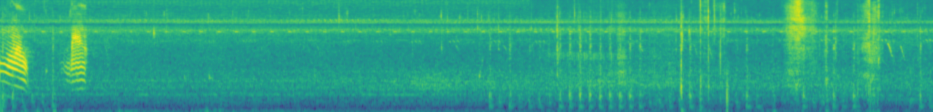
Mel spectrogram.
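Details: A frog being eaten by a snake in a goldfish pond gives loud, shrill, cat-like screams of distress, followed by weaker squeaks and rustling.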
